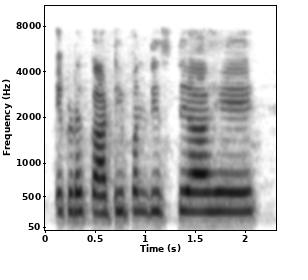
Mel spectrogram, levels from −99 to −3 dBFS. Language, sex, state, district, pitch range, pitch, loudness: Marathi, female, Maharashtra, Dhule, 275-285 Hz, 280 Hz, -16 LUFS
